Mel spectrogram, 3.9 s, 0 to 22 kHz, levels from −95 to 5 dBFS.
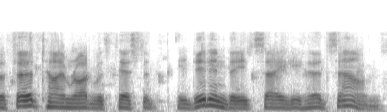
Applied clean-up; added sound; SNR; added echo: neural separator model SepFormer DNS4.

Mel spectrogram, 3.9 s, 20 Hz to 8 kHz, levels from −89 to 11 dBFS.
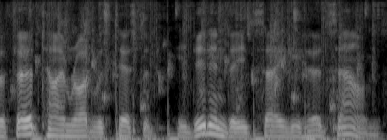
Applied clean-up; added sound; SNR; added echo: none; Drum kit + Liquid; 10 dB; none.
